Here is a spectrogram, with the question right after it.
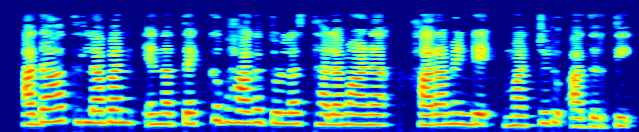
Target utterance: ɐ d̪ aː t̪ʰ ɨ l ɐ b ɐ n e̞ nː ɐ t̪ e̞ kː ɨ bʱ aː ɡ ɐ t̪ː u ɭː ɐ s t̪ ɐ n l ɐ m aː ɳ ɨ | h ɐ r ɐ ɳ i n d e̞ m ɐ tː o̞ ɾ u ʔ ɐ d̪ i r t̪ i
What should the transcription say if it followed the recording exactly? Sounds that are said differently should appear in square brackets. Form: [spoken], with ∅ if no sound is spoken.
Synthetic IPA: ɐ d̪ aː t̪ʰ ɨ l ɐ b ɐ n e̞ nː ɐ t̪ e̞ kː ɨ bʱ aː ɡ ɐ t̪ː u ɭː ɐ s [t̪ʰ] ɐ [∅] l ɐ m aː ɳ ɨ | h ɐ r ɐ [m] i n d e̞ m ɐ tː o̞ ɾ u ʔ ɐ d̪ i r t̪ i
